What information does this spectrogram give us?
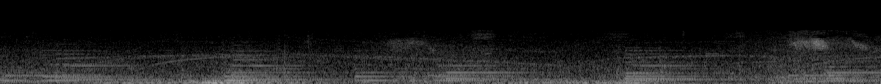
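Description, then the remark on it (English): Emergency sirens wail in rising and falling sweeps, fairly loud and continuous over a low rumbling background, as if the vehicles are drawing near. “The sirens are close now.”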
